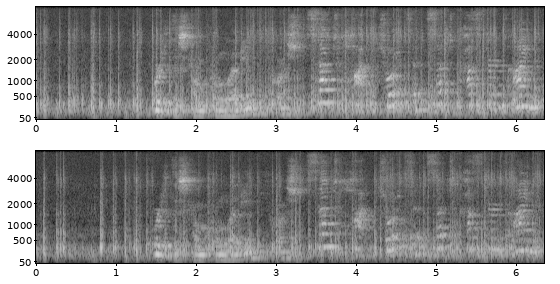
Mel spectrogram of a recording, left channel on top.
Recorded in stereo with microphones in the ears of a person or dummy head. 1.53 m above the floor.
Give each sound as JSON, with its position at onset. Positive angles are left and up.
{"t": 1.5, "sound": "a man speaking", "side_deg": 0, "distance_m": 4.5}
{"t": 3.4, "sound": "a woman speaking", "side_deg": 25, "distance_m": 4.0}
